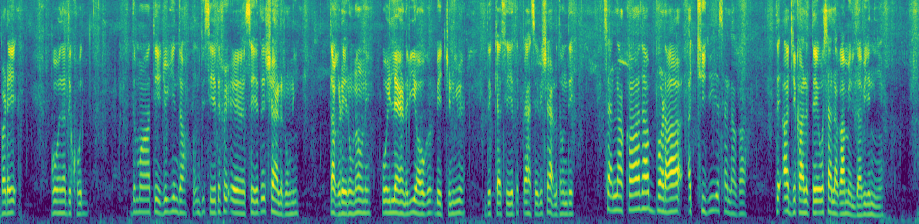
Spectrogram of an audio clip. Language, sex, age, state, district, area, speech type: Dogri, male, 18-30, Jammu and Kashmir, Kathua, rural, spontaneous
